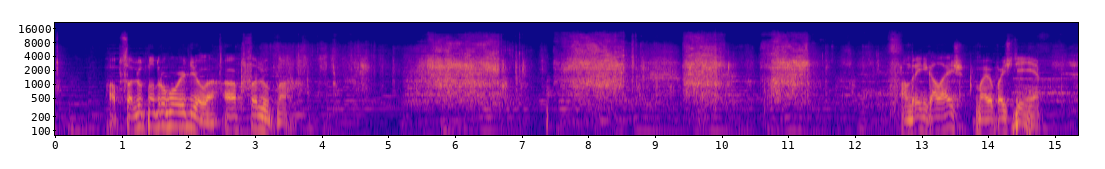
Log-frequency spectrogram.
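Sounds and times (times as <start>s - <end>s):
speech: 0.8s - 4.2s, 12.7s - 14.9s
sharpened knife cutting paper: 2.6s - 13.8s.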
